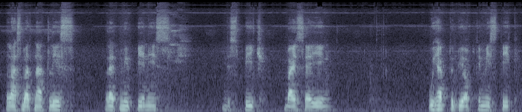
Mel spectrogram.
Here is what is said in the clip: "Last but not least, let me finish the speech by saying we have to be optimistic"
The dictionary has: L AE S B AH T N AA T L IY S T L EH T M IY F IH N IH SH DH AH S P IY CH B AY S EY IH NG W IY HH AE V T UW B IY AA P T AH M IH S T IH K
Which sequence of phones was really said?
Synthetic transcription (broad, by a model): L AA S B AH T N AA T L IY S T L EH T M IY P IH N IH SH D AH S P IY CH B AY S EY IH NG W IY HH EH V T UW B IY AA P T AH M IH S T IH K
